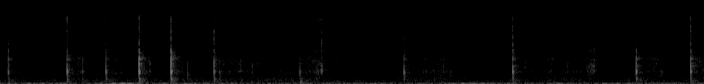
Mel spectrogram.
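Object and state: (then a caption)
Cardboard paint box. The end of an orange paintbrush is traced in patterns across the lid of a closed, printed cardboard box of acrylic paint tubes lying flat on a dark wood table. It makes soft, dry scratching and rubbing strokes, punctuated by short, sharp taps and clicks with a midrange tone near 625 Hz. Each tap dies away almost at once, leaving a quiet, papery rasp between them.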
